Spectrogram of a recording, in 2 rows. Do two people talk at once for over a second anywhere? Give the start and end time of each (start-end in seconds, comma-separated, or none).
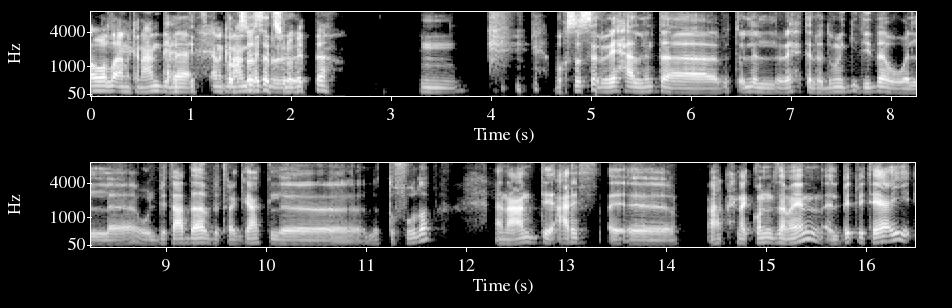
0.7-2.2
